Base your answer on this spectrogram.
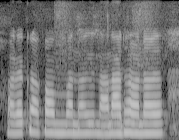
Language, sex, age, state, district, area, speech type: Assamese, female, 60+, Assam, Udalguri, rural, spontaneous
